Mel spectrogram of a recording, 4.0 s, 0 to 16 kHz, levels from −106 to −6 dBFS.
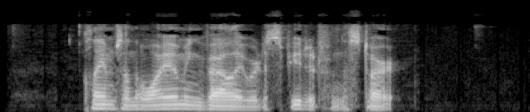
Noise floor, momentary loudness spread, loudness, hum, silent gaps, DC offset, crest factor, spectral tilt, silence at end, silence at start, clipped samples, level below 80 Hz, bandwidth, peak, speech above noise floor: -77 dBFS; 6 LU; -26 LUFS; none; none; under 0.1%; 20 dB; -4.5 dB/octave; 1.05 s; 0.65 s; under 0.1%; -62 dBFS; 10 kHz; -8 dBFS; 51 dB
